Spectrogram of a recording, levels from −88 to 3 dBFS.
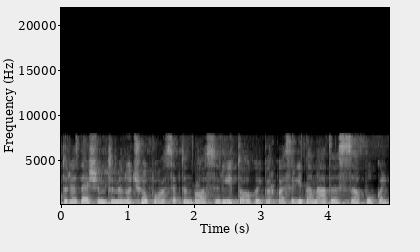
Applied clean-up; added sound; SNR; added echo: neural separator model SepFormer DNS4.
